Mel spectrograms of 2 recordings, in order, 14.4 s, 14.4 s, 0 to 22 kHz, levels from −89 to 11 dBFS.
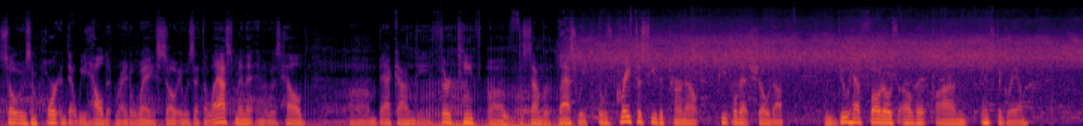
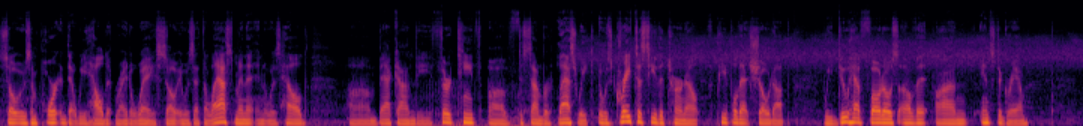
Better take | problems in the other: second | animal sounds; loud; throughout; 9 dB below the speech; faint in the second

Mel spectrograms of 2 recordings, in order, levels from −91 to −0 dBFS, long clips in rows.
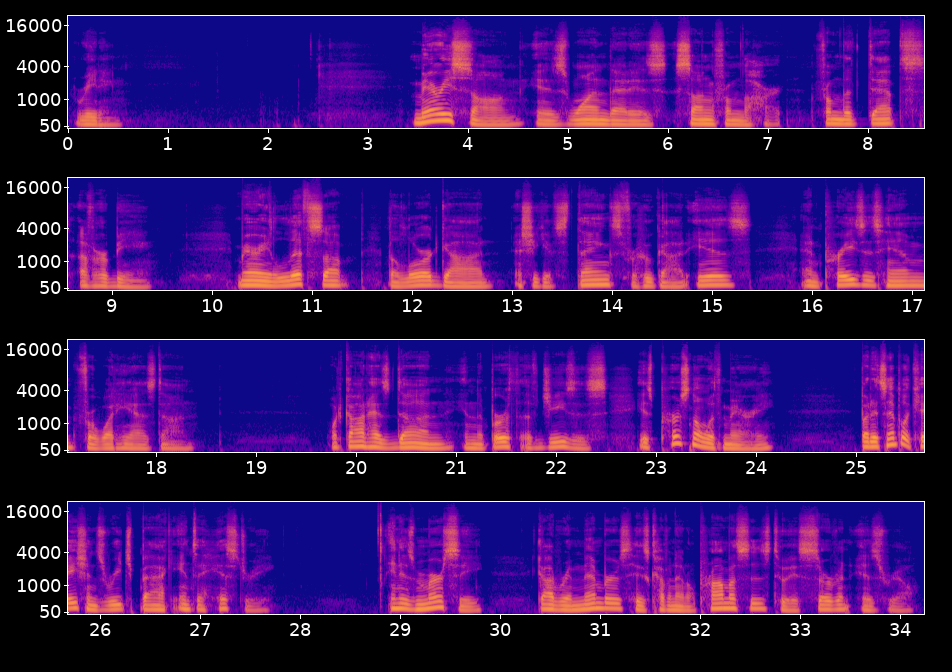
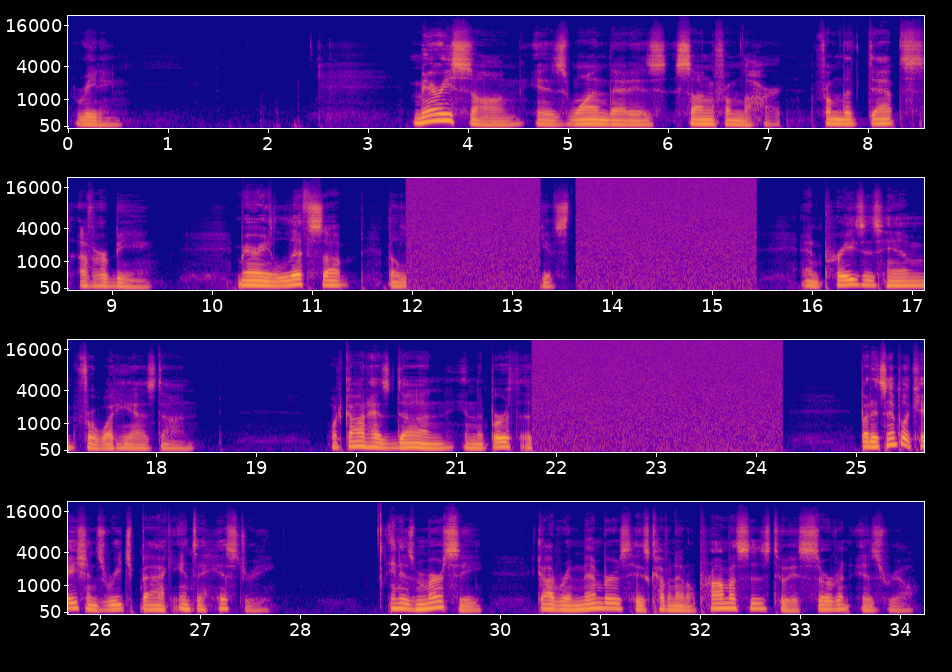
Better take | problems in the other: first | audio cutting out; filled with static; at 12 s for 1.5 s, at 14 s for 2 s and at 22 s for 2.5 s

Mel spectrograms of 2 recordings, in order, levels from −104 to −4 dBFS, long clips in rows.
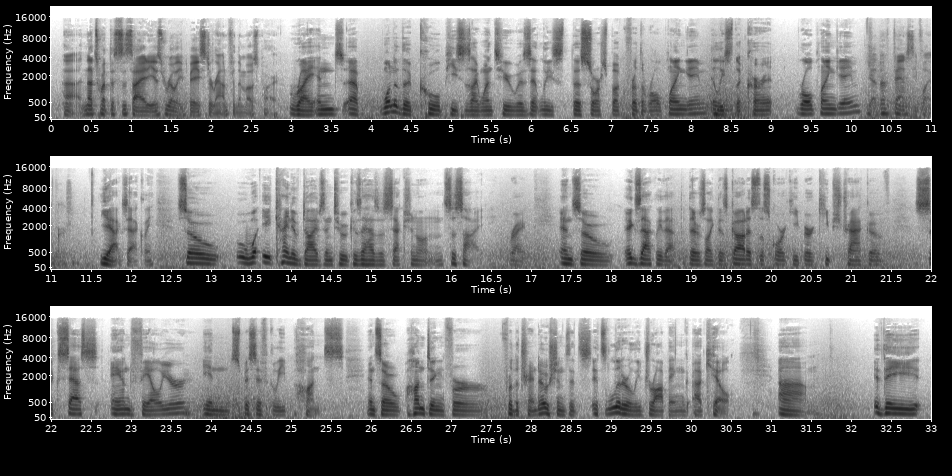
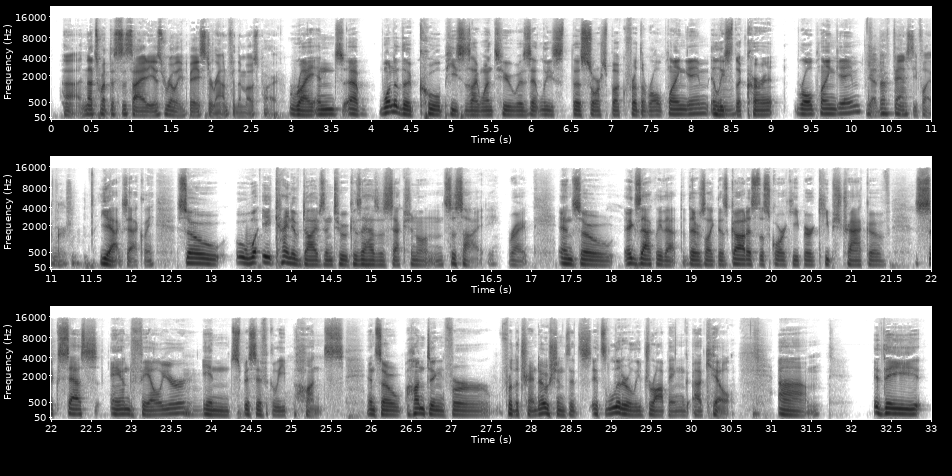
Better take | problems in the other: second | wind noise on the microphone; occasional gusts; 20 dB below the speech

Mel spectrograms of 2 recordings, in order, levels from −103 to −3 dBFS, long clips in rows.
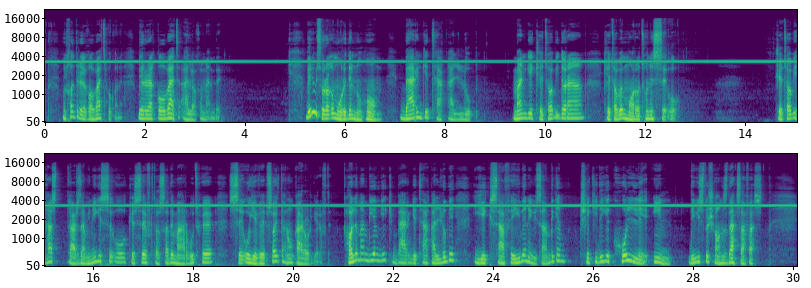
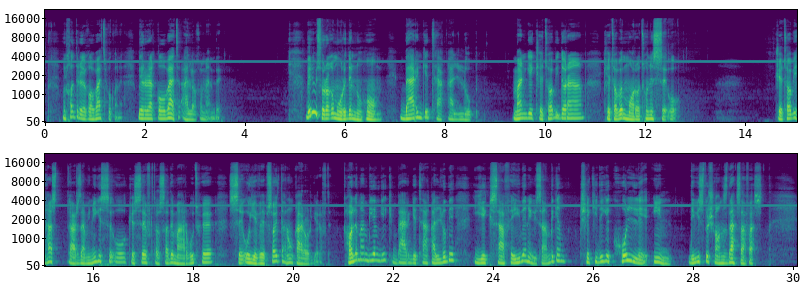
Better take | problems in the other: second | high-pitched whine; loud; throughout; 3.5 kHz, 9 dB below the speech; faint in the second

